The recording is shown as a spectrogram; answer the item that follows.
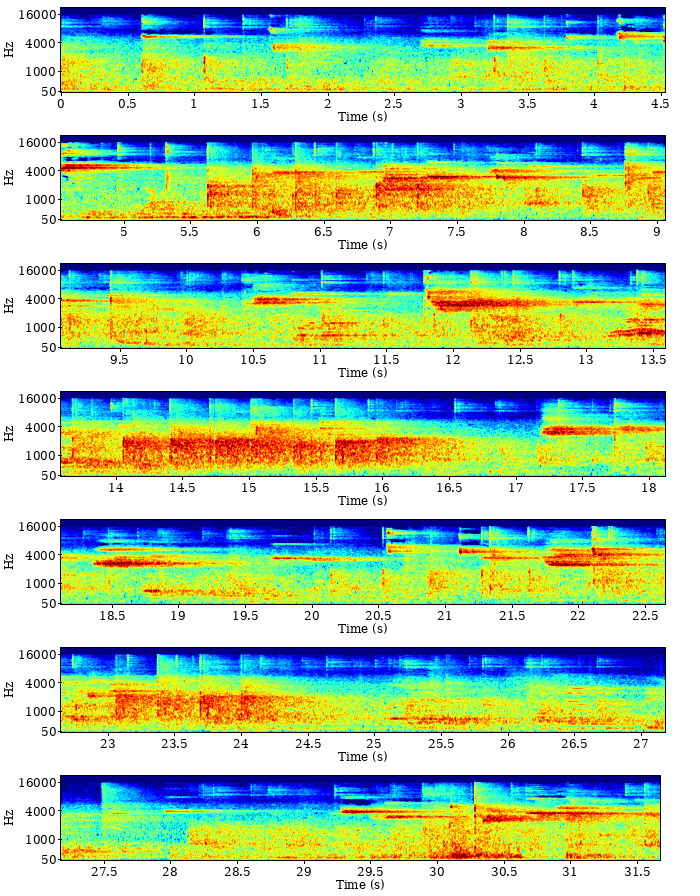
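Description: Table tennis ball clicking on rubber-faced paddles and the table during rallies, each hit with a short high ping, in a large hall, with voices talking in between.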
